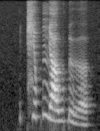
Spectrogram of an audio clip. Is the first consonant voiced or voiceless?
voiceless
